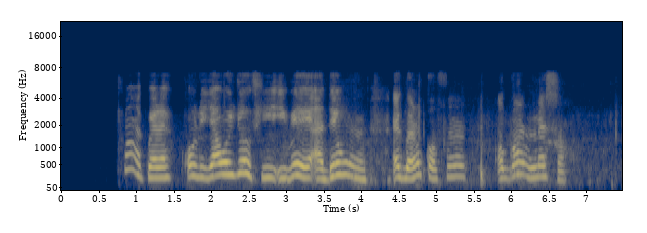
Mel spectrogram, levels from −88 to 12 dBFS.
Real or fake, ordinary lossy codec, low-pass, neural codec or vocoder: fake; none; 7.2 kHz; vocoder, 44.1 kHz, 128 mel bands, Pupu-Vocoder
